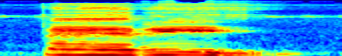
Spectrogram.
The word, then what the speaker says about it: parity: दोस्तों पी का उच्चारण हम पै करेंगे, ए को ए की मात्रा पढ़ते हैं, आर को रे पढ़ना है और आई को ई की मात्रा पढ़ते हैं।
